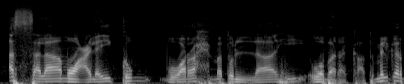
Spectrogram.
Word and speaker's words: السلام علیکم: ہاں سلام کی تلفظ ہی ٹھیک نہیں ہے. السلام علیکم, السلام علیکم, یہ سلام نہیں ہے, بلکہ بعض اوقات تو اس کے میننگ ہی آؤٹ ہو جاتے ہیں. سلام کیا ہے؟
